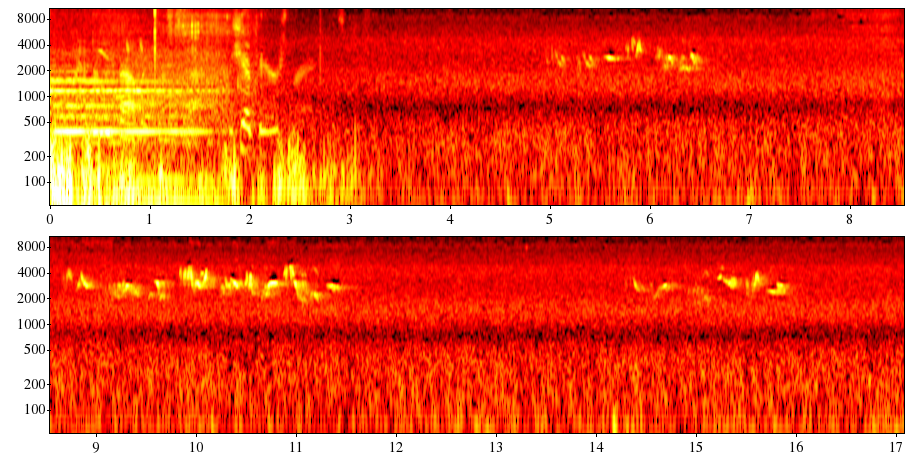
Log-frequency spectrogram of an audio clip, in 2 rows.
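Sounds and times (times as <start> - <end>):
background hiss: 0.0 - 17.0
small birds chirping: 4.9 - 6.6, 8.7 - 11.6, 14.2 - 16.0.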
